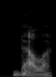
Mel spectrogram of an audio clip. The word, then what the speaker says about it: Belloq: Uh Belloq? Belloq, yeah.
